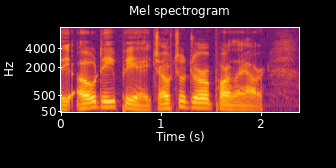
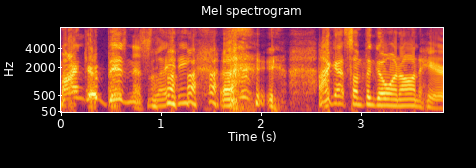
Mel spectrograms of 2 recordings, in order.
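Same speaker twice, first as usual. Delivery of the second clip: very high, stretched-out, drawn-out holler; 11 semitones higher, 4 dB louder than usual. Retelling shouting at a lady in a car at a red light, retelling a shout. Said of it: "and I'm shouting".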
